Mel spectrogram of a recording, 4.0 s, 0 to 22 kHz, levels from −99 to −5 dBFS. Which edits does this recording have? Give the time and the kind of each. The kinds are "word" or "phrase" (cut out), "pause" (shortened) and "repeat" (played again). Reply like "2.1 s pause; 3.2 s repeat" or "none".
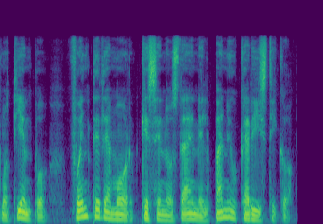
1.7 s pause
